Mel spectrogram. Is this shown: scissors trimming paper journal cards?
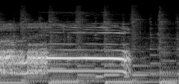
no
